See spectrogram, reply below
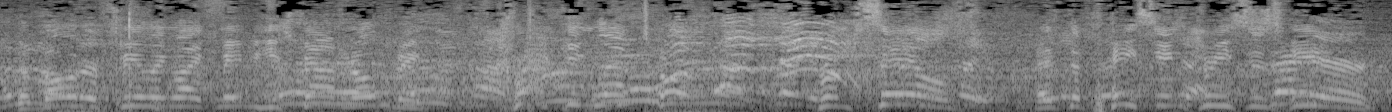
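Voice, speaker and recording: A man's voice: very high-pitched, moderate pace. A man doing live play-by-play commentary on an MMA fight in punchy, emphatic short calls. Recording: loud arena crowd behind the voice. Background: crowd noise.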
